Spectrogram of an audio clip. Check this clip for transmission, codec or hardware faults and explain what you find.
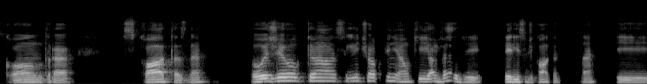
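One fault stands out: a time-stretched section from 3.87 s to the end at 6.48 s. The speech abruptly turns rushed, running 1.89 times faster than before, yet its pitch stays where it was. The likely cause is software squeezing that passage to fit a shorter length, discarding short slices of audio so the pitch would not rise with the speed.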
